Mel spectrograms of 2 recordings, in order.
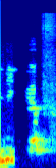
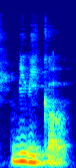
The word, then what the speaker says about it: Bibikow: Bibikow, mais on ne peut pas le savoir. C'est écrit W, mais ça se prononce comme un F. Ah, Bibikow.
